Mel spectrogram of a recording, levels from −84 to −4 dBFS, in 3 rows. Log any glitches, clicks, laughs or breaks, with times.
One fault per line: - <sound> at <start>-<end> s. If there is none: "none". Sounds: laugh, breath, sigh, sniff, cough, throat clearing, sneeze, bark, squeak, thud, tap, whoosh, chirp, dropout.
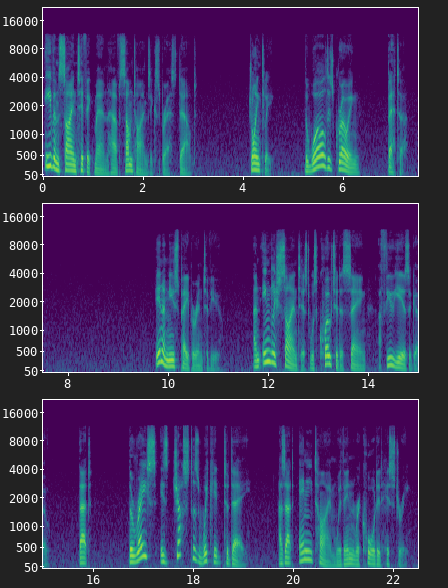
none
